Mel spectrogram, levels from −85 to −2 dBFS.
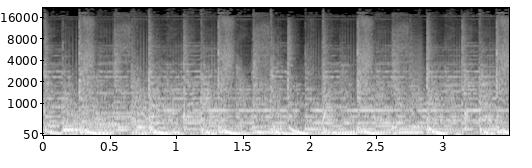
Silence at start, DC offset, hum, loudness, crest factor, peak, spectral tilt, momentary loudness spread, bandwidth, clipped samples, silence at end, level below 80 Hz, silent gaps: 0 s; under 0.1%; none; -9 LUFS; 8 dB; 0 dBFS; -6 dB/octave; 1 LU; 20 kHz; under 0.1%; 0 s; -12 dBFS; none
